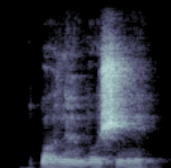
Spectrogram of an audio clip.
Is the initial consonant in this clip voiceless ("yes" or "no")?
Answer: yes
